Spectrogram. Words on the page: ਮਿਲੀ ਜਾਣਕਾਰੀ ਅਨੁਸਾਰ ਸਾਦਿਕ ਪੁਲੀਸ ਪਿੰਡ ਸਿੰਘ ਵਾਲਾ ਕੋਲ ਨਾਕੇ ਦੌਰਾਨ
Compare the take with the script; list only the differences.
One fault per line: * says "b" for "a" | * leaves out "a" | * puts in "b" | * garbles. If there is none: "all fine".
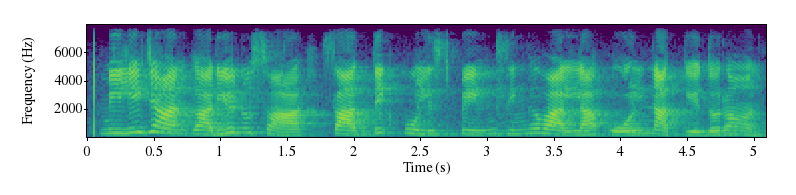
all fine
